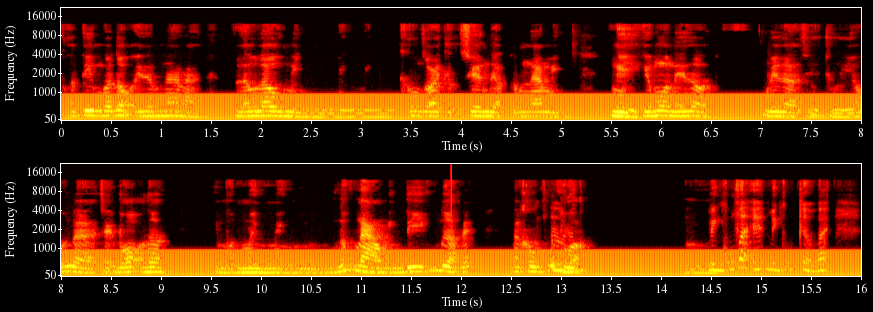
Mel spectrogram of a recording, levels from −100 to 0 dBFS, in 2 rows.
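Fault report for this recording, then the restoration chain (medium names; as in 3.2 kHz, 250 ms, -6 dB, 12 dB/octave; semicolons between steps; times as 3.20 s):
buzz 60 Hz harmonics 15 -31 dBFS
11.91 s: pop -8 dBFS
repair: de-click; de-hum 60 Hz, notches 15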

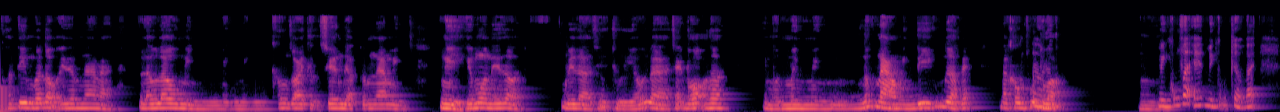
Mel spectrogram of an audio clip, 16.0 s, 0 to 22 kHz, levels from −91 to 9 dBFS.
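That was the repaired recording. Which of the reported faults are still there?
nothing left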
